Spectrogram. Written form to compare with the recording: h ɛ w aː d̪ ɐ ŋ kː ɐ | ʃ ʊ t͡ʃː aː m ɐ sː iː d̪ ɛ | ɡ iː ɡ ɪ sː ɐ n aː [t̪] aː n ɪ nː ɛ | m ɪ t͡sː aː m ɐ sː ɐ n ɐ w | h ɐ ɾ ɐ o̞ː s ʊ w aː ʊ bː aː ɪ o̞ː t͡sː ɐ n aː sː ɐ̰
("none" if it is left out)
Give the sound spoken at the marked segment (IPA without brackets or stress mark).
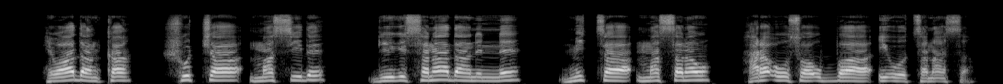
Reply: d̪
